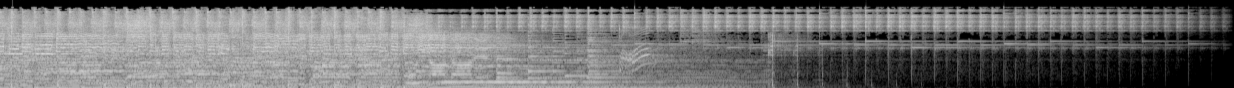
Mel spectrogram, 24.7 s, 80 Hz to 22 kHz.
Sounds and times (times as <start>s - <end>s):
Christmas music: 0.0s - 24.0s.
